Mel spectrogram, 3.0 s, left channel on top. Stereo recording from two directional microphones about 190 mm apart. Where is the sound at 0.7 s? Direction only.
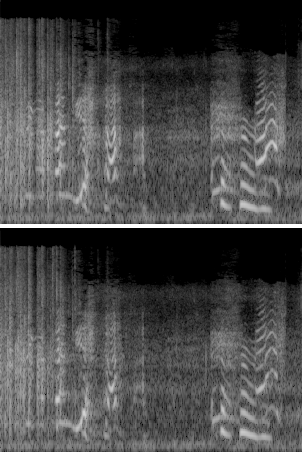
20° left (ahead or behind).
